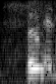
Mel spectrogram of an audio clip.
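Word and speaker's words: Pokah: Puka, okay. – It's P-O-K-A-H.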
